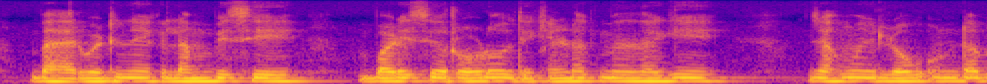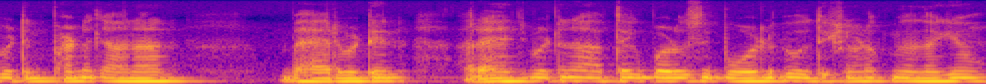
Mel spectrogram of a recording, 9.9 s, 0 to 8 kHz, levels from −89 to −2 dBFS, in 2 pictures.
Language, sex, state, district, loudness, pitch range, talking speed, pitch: Hindi, male, Uttarakhand, Uttarkashi, -13 LUFS, 110-115 Hz, 205 wpm, 115 Hz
